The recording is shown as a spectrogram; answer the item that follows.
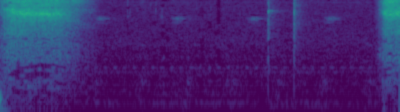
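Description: A brief breathy hiss at the start, then near silence with two faint computer-mouse clicks about a second and a half in, as the oscilloscope software's frequency scale is switched.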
